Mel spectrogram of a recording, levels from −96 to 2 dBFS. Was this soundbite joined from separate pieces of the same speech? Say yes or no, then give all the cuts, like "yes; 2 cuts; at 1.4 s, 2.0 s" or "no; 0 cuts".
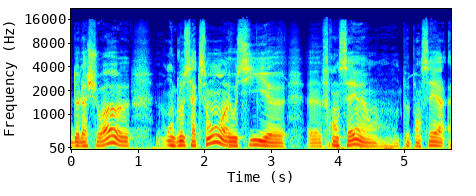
yes; 1 cut; at 2.4 s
